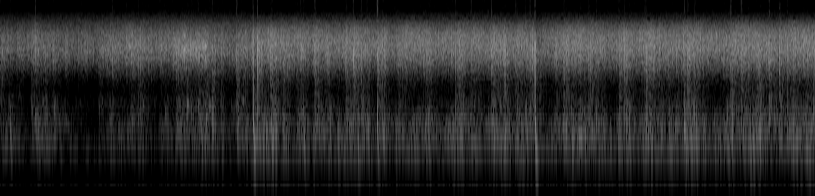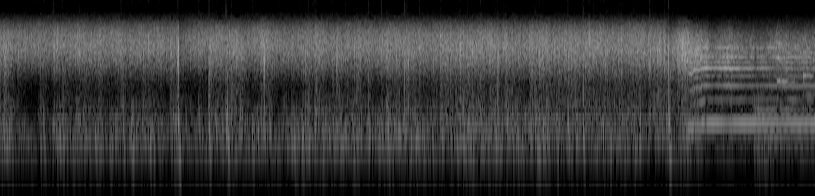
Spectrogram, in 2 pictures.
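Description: A steady, crackling hiss full of small pops, swelling over the first couple of seconds. Music with struck, ringing notes comes in about a second before the end.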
